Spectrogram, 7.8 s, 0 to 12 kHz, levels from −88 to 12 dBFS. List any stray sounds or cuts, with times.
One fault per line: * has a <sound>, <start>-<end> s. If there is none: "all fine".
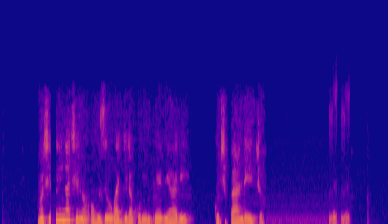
* has a dropout, 1.0-1.1 s
* has a laugh, 6.6-7.0 s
